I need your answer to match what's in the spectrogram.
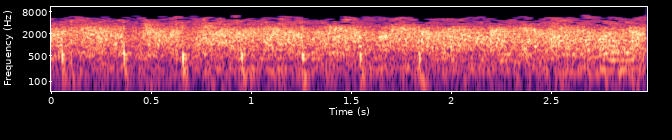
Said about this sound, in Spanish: Un aplauso para Julia Mengolini, caramba.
